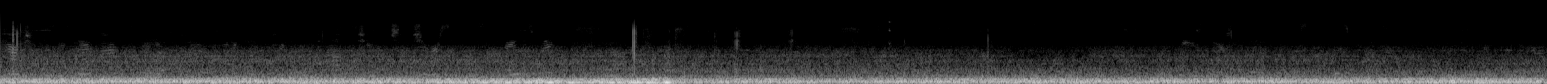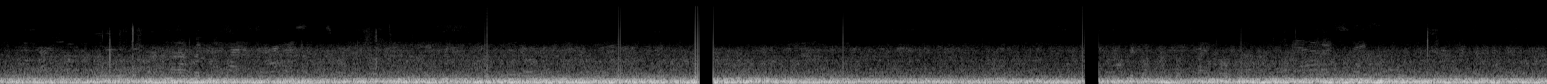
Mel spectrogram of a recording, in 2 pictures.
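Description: Car engine and road noise heard inside the moving car, a steady low drone. It swells over the first few seconds and drops back about seven seconds in. Twice near the end the sound cuts out for an instant.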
